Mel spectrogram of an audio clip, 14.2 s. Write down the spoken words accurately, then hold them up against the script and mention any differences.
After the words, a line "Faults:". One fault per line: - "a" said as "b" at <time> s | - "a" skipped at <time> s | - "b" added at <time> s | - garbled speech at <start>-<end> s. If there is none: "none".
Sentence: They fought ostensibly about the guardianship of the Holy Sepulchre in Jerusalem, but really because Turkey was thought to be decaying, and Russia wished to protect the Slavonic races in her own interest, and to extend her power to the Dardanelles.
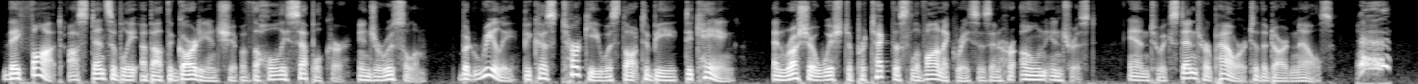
They fought ostensibly about the guardianship of the Holy Sepulchre in Jerusalem, but really because Turkey was thought to be decaying, and Russia wished to protect the Slavonic races in her own interest, and to extend her power to the Dardanelles.
Faults:
none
